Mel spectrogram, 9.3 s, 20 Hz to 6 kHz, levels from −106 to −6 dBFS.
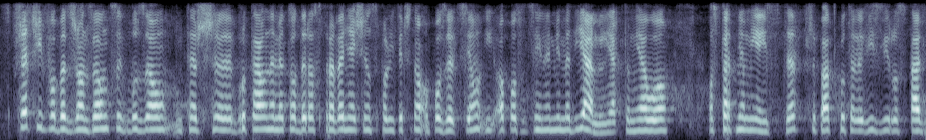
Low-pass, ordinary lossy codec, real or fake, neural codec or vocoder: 5.4 kHz; none; fake; codec, 24 kHz, 3 kbps, HILCodec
